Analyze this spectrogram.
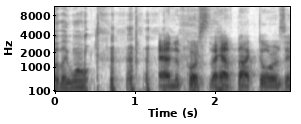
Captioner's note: laughs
